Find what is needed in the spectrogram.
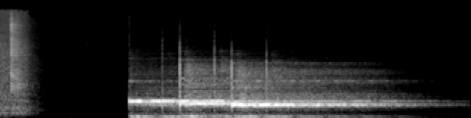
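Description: Electronic outro logo sting: a sustained synth tone that starts suddenly about two seconds in, drops to a lower pitch about a second later with a few light clicks over a low rumble, and fades away over the last couple of seconds.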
